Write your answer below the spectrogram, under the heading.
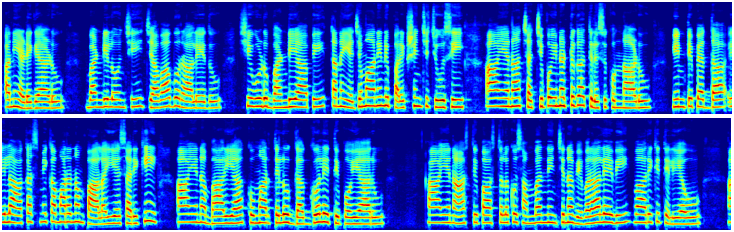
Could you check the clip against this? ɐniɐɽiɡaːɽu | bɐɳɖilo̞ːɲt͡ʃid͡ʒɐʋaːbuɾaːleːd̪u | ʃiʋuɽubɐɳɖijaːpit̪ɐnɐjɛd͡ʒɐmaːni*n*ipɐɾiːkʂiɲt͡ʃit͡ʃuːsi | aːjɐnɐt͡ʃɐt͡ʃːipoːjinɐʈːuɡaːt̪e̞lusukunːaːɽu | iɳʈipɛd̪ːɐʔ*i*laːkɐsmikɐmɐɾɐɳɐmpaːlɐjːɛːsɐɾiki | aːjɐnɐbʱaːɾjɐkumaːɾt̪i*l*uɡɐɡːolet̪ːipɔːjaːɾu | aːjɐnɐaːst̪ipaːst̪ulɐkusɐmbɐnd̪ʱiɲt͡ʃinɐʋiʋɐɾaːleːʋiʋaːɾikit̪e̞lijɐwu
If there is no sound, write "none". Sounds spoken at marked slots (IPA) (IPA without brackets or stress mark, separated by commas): n, i, l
